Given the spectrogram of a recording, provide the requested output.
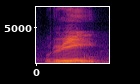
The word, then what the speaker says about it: ऋ: आ, ई, ऊ, री। ध्यान दीजिए, इसका उच्चारण आप ध्यान दीजिएगा। री है, री से ऋषि होता है। बहुत बार बच्चे र से रथ बोलते हैं, रथ नहीं होता है, री से ऋषि होता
